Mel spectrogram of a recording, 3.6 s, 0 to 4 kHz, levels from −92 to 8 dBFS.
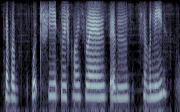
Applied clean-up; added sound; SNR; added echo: neural separator model SepFormer WHAMR!.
